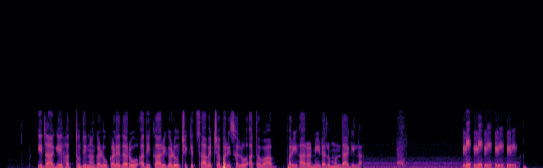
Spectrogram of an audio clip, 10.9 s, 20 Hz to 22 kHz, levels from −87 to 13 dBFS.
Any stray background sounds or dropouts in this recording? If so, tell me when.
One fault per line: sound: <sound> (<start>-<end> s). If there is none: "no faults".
sound: bark (7.9-8.2 s)
sound: laugh (9.2-10.3 s)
